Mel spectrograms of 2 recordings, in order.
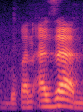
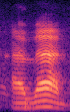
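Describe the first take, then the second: First: The middle consonant is a plain z sound. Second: The middle consonant is a soft th-like sound. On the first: The speaker calls it wrong. "dan bukan azan" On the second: The speaker calls it right. "tapi za, za"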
